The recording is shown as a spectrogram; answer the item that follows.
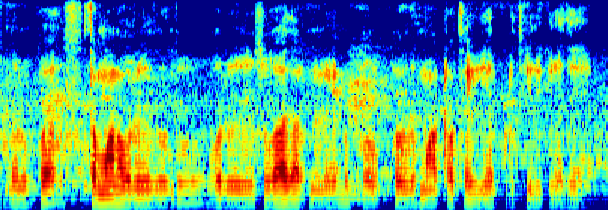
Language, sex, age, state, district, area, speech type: Tamil, male, 45-60, Tamil Nadu, Krishnagiri, rural, spontaneous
